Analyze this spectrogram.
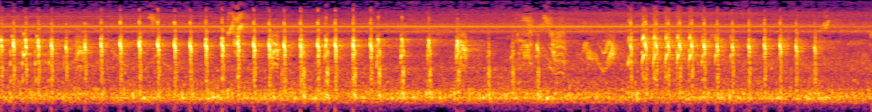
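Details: Northern jacana in the wild, in a scene with a chick hatching and a male brooding chicks under his wing: rapid series of sharp, clicking chirps repeated about five times a second, in bursts with short pauses.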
